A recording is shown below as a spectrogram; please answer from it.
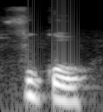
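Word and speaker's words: Foucault: तो ये न्यू हिस्टोरिज्म किससे प्रेरित है, तो एग्जाम में आ जाए तो आप लिखेंगे माइकल फुको, ठीक है, FOU, ठीक है। इसकी स्पेलिंग CAULT होती है।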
